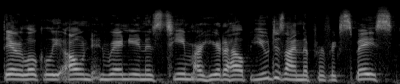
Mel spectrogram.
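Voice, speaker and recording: A woman hosting a morning radio show from the studio, reading sponsor copy in a bright, friendly way. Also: fairly high pitch, level tone, fast. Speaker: radio host.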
